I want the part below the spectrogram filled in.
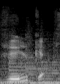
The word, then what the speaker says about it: Vulk: Vulk, ça s'écrit V-U-L-K, qui vient de sortir son nouvel album Vulk Esda.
